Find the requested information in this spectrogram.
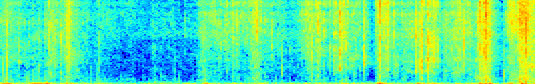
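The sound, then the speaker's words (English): Gift wrapping paper on a Costco present is torn open in several crinkly ripping bursts, with rustling between the tears. “Just rip it open. Oh, way to just ruin my present wrapping.”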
